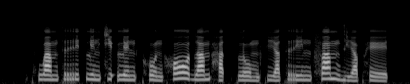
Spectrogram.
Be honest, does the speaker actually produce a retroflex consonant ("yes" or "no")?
no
